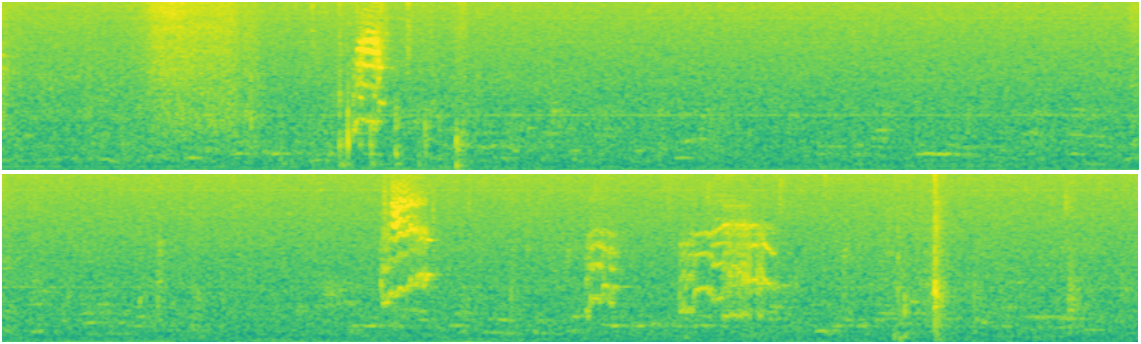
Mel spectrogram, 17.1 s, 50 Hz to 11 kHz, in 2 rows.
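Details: Four 5-week-old RagaMuffin kittens from Sienna's litter explore their world indoors; a few thin, high, wavering meows rise near the end, with scattered thumps, patter of small paws and soft background speech.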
